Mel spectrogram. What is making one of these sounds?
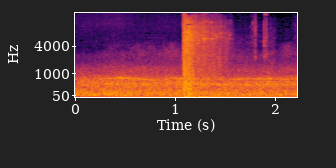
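A pistol fires a single loud shot.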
